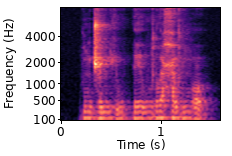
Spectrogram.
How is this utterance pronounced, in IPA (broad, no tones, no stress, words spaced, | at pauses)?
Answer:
nd͡ʒɔnʲwɪw | ewu ɾoɪ̯ħɛwɾɪŋɔ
